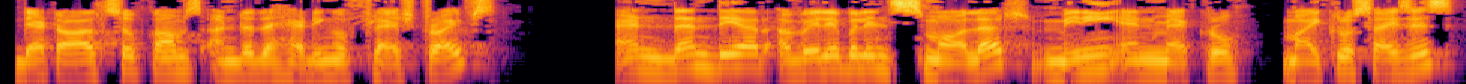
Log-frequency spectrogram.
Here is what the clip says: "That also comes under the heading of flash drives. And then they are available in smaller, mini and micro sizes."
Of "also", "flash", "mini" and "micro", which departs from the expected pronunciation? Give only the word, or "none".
none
